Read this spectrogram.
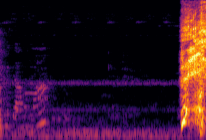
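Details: Deliberately induced sneezing, nose tickled with a grass flower: soft tonal sounds, then one loud explosive sneeze at the end; a single ordinary sneeze.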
